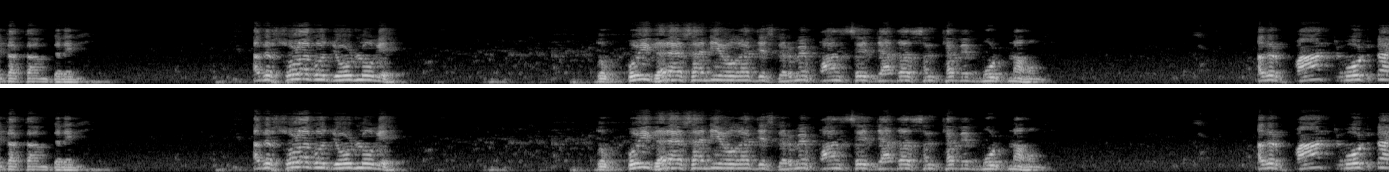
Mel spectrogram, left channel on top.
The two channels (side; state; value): both; identical; correlation 1.00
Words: का काम करेंगे। अगर 16 को जोड़ लोगे तो कोई घर ऐसा नहीं होगा जिस घर में 5 से ज्यादा संख्या में वोट ना होंगे। अगर 5 वोट का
